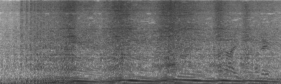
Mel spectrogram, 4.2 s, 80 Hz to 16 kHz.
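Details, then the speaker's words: Honda TMX125 motorcycle after removing a plastic seat cover that had been restricting airflow, causing misfire and bogging: revs climb and drop smoothly with crisp, even firing; engine now pulls cleanly. "Nawala na 'yung parang napipigilan ng takbo ng kanyang motor. Yung hangin na kinaos kanina okay na."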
